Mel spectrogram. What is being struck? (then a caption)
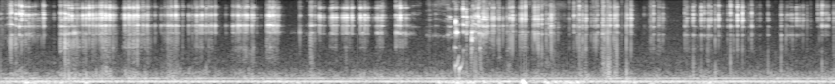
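Glass jar with water. Long pink nails tap and scratch the side and base of a clear embossed glass mason jar that is hollow and partly filled with water. Rapid, bright, short-lived clinks and scratchy taps come in dense clusters over a steady low hum.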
